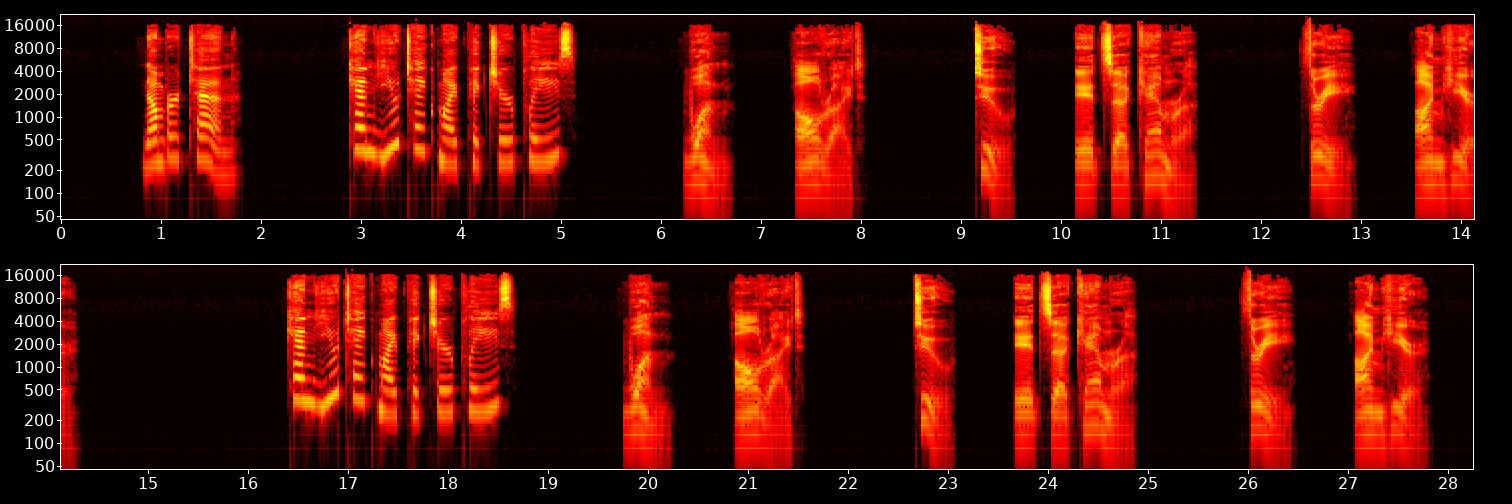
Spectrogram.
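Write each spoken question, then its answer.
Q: Can you take my picture, please?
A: 1: All right.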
